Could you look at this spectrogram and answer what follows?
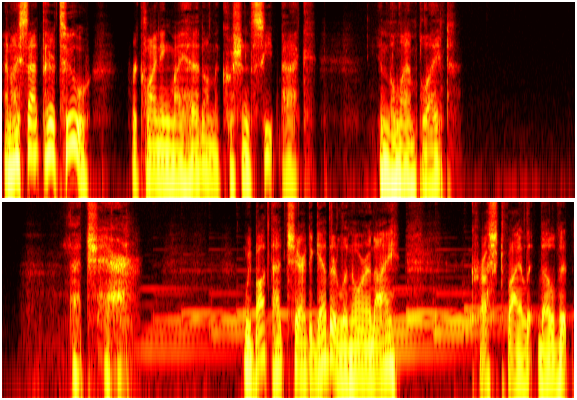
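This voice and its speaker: An actor playing a grief-stricken, tormented man haunted by a raven, in a theatrical, halting, impassioned radio horror monologue. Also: on the low side, expressive, faint music behind. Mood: brooding, mournful. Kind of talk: dramatic monologue, old-time radio horror acting.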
